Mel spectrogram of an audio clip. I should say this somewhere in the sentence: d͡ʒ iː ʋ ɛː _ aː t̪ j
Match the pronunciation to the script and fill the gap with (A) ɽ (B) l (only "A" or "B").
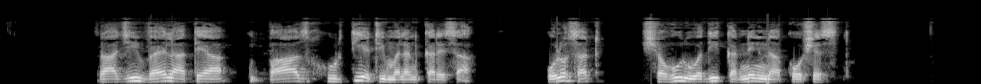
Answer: B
